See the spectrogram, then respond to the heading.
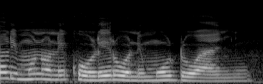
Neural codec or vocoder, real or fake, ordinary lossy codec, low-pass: none; real; none; 14.4 kHz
